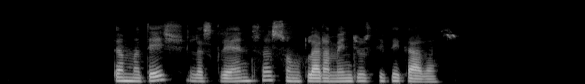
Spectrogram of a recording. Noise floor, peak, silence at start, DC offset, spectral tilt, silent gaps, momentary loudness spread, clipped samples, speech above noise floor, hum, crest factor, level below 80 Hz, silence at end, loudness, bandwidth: -88 dBFS; -6 dBFS; 1.15 s; under 0.1%; -6.5 dB/octave; none; 9 LU; under 0.1%; 64 dB; none; 22 dB; -68 dBFS; 1.3 s; -26 LUFS; 8.2 kHz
